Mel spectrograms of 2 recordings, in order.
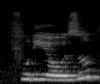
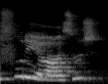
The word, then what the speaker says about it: furiosos: macaco ficou furioso ara o plural furioso singular e furiosos não se pronunciam da mesma maneira a primeira é intermédia ea segunda é aberta o mesmo acontece com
